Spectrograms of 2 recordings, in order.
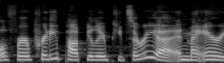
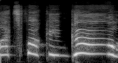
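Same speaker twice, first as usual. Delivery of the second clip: shrill, very high, excited screaming; 8 dB louder than usual. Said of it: "she's screaming".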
